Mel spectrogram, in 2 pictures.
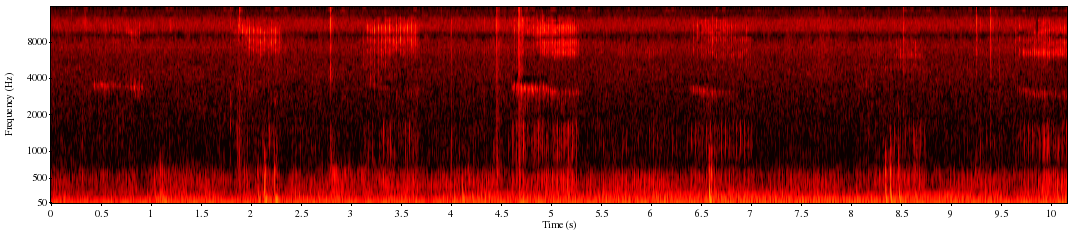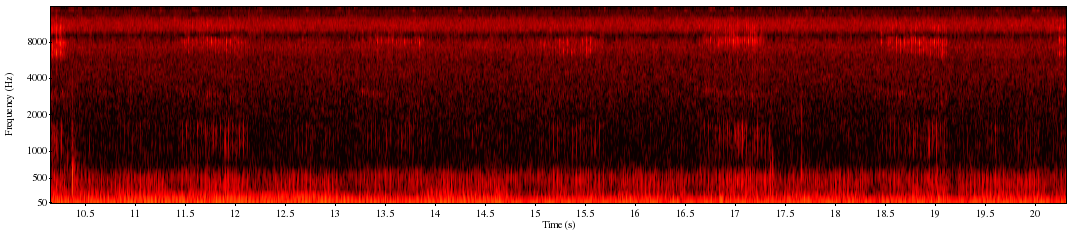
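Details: Continuous deep purr of a domestic cat, rumbling with a slightly wavering pitch in slow breath-paced waves, punctuated by a few soft taps and rustling sounds.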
